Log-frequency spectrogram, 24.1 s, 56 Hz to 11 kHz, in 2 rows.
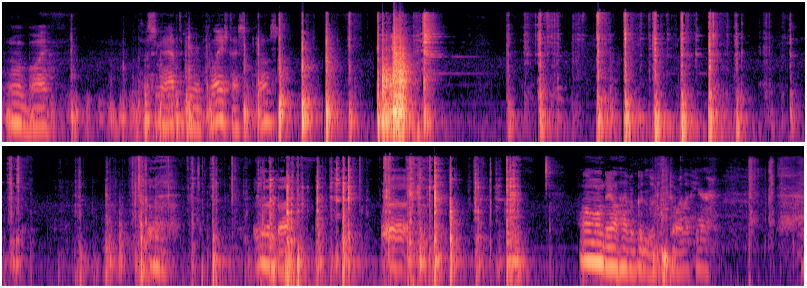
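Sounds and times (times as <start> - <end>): toilet parts clattering: 5.6 - 6.7, 13.2 - 20.0.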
